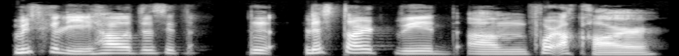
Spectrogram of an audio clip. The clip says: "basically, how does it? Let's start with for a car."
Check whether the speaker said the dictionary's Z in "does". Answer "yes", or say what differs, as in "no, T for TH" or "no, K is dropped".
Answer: no, S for Z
